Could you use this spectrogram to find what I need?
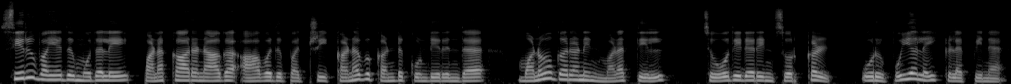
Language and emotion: Tamil, neutral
